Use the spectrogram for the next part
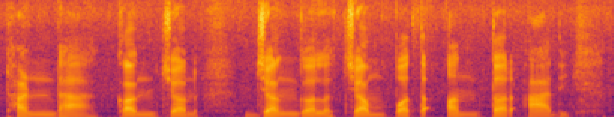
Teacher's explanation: वायु कहां से निकलती है नाक से निकलती है और उच्चारण झटके के साथ होता है · अनुस्वार का जब आप उच्चारण करेंगे तो जो आपका वायु होता है नाक से निकलती है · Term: अनुस्वार ध्वनियाँ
